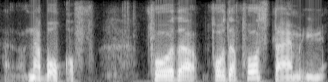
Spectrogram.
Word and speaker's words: Nabokov: We say it wrong in English, so you can say it right. So I'll say in Russian, Nabokov.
